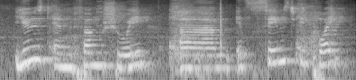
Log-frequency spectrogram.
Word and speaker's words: feng shui: Folk tales, such as the one I mentioned earlier, personal horoscopes, as I said earlier, feng shui.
